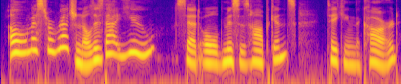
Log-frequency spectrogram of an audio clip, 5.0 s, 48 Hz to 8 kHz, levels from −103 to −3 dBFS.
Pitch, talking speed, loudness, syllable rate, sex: 240 Hz, 155 wpm, -16 LUFS, 4.0 syllables/s, female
